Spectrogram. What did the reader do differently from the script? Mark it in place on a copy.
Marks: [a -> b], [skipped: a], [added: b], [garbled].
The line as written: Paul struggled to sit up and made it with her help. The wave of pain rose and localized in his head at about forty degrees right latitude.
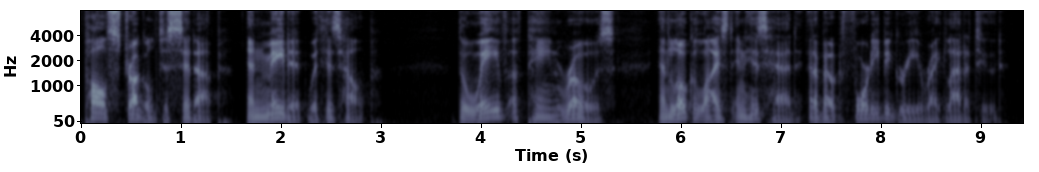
Paul struggled to sit up and made it with [her -> his] help. The wave of pain rose and localized in his head at about forty [degrees -> degree] right latitude.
